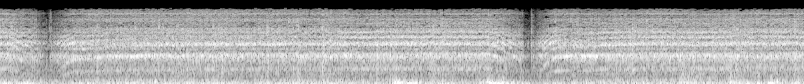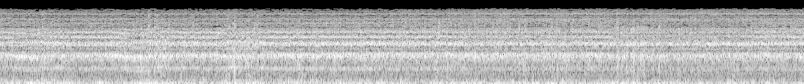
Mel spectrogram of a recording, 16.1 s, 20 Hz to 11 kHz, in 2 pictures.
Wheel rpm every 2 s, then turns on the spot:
120, 160, 130, 160, 160, 160, 160, 160.
none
